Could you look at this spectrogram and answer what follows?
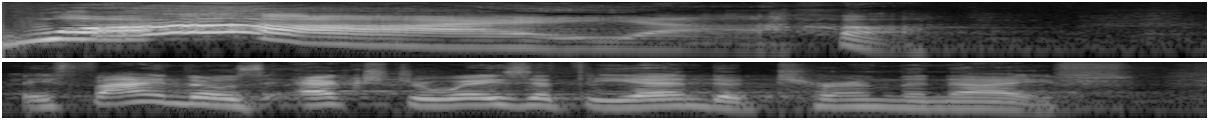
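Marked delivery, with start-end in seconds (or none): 0.0-1.6 put-on sassy teenager voice, swooping and raised. Showing how teenagers ask a question with sass: sassy. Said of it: "When you say it with sass, it sounds like this".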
